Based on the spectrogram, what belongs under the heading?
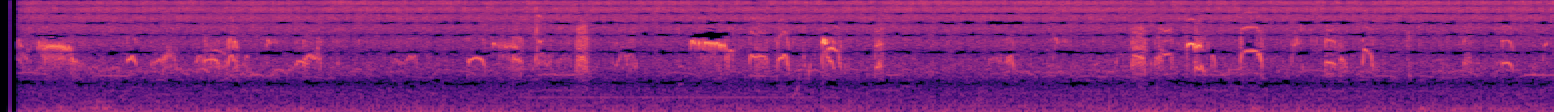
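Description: A flock of Western sandpipers gives short, thin, high peeps and chatters that overlap constantly over a steady low rumble of wind or surf.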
